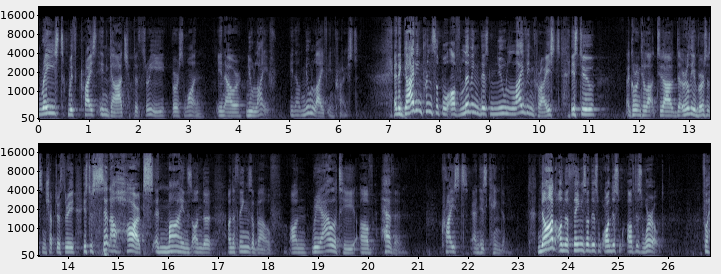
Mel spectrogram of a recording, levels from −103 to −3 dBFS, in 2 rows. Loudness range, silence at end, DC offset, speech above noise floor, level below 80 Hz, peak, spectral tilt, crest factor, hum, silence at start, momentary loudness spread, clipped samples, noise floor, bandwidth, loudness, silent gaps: 13 LU; 0 s; under 0.1%; 40 dB; -70 dBFS; -10 dBFS; -3.5 dB/octave; 24 dB; none; 0 s; 18 LU; under 0.1%; -73 dBFS; 15 kHz; -33 LUFS; none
